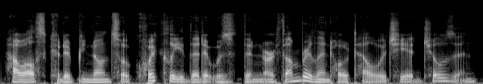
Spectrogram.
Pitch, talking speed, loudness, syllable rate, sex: 115 Hz, 225 wpm, -19 LUFS, 5.2 syllables/s, male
